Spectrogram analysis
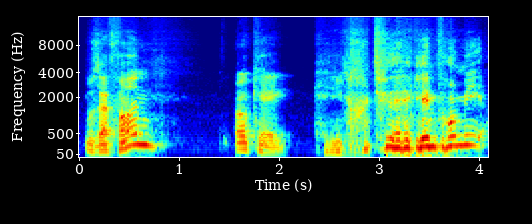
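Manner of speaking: over-bright polite exasperation; strained politeness. Retold or imitated. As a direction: ask with exaggerated parental patience. Retold parent confronting child.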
